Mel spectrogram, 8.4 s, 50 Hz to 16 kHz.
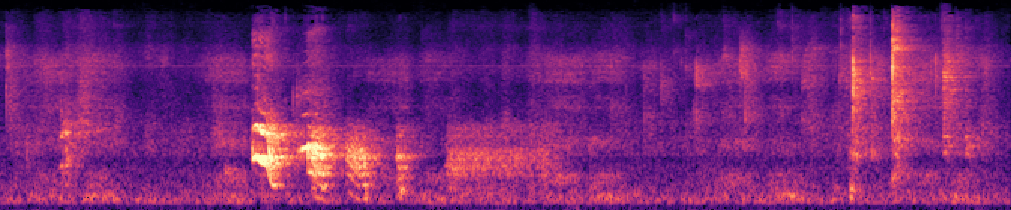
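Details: Newborn Labrador Retriever puppies, a litter of seven born May 24, 2021, with their mother Belle on a live puppy cam on June 3; a few short, high squeaky whimpers cluster mid-way, then a brief squeal near the end, over a quiet background hum.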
